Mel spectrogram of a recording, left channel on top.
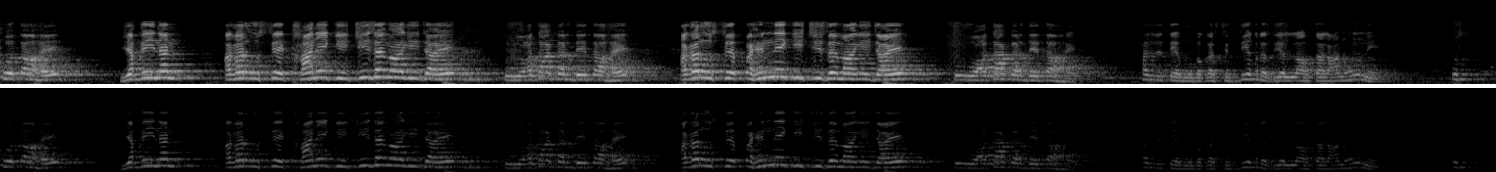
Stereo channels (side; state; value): right; quieter; 21.0 dB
